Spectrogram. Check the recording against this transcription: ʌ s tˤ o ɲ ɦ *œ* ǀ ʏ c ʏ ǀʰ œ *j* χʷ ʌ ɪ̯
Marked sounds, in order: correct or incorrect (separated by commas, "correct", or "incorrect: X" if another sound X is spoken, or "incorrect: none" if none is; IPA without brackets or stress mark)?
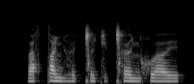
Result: incorrect: ø, incorrect: ɲ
